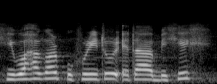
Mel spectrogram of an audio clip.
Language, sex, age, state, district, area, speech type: Assamese, female, 18-30, Assam, Charaideo, urban, spontaneous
